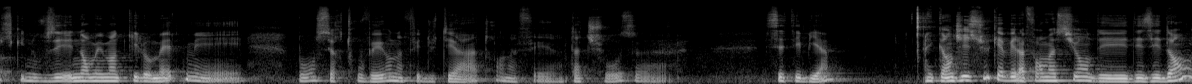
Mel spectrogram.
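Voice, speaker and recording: Low mellow woman, halting testimony on a panel, lots of pauses. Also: gravelly. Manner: measured and hesitant, many pauses and restarts. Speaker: caregiver panelist. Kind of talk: personal testimony at a conference round table.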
